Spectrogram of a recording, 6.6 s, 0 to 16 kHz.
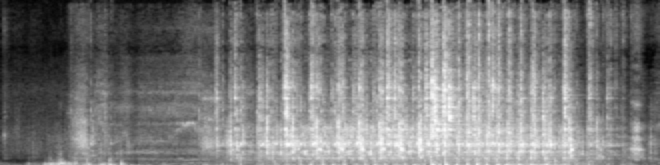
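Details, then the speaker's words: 1967 Sears Suburban 10 single-cylinder after restoration, the day after chasing vacuum leaks: catches and settles into a fairly even putter with no stumbling or surging; now running properly. "so it runs pretty good happy with it the way it's running now"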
